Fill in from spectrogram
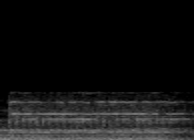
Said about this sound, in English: And it's the opening, and there's that weird, like, phone ringing, which I'm probably going to place into this podcast right mm-hmm. about here.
